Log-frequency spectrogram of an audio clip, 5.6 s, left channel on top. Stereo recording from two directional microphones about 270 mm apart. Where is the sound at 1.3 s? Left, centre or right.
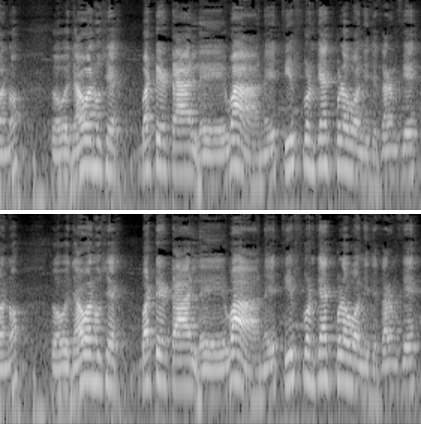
Centre.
